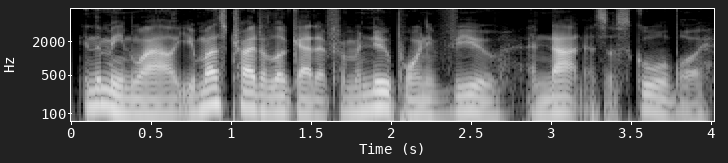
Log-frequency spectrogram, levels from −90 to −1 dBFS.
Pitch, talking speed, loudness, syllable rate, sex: 95 Hz, 315 wpm, -20 LUFS, 6.5 syllables/s, male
